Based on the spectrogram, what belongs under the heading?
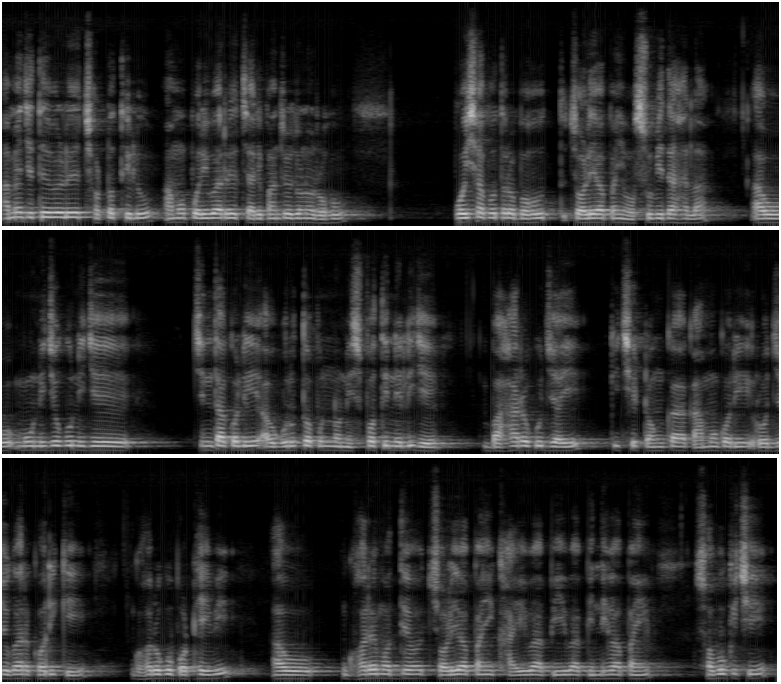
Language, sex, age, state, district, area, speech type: Odia, male, 45-60, Odisha, Boudh, rural, spontaneous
